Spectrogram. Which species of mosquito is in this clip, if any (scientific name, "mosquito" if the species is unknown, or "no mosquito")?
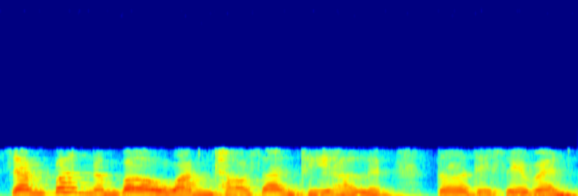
no mosquito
